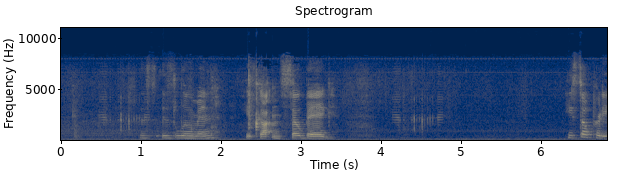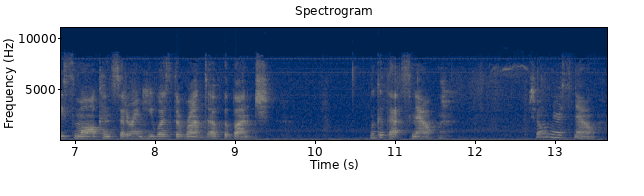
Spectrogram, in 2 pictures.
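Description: A woman talks close by, in bursts with pauses.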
